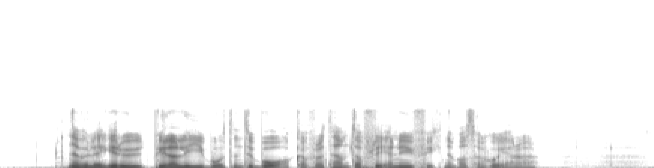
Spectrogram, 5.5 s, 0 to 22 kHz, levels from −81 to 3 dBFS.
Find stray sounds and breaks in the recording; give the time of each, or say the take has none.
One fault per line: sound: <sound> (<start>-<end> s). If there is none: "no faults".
no faults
